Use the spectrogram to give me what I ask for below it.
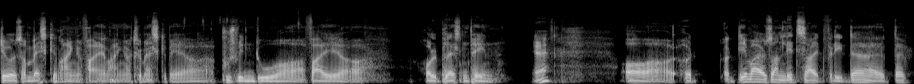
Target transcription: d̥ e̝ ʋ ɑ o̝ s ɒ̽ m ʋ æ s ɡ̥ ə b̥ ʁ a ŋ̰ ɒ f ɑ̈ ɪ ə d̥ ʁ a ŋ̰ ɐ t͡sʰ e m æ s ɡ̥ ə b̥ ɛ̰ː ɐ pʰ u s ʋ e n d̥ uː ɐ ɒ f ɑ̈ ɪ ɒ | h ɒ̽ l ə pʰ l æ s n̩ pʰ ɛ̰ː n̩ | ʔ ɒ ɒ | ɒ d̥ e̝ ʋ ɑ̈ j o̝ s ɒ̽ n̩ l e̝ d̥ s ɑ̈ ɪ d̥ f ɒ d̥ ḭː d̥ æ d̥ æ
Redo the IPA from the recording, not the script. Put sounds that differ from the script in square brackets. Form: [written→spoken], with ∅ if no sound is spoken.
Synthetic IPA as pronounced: d̥ e̝ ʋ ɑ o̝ s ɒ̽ m ʋ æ s ɡ̥ ə [b̥→d̥] ʁ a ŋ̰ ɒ f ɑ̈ ɪ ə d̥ ʁ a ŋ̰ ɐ t͡sʰ e m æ s ɡ̥ ə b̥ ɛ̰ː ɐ pʰ u s ʋ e n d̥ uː ɐ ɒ f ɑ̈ ɪ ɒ | h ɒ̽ l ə pʰ l æ s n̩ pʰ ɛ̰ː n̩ | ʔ ɒ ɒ | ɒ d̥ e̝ ʋ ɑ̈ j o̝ s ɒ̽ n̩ l e̝ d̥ s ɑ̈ ɪ d̥ f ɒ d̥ ḭː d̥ æ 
